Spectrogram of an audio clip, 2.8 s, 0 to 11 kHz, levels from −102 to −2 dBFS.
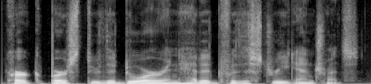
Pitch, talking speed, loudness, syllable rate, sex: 105 Hz, 235 wpm, -17 LUFS, 5.2 syllables/s, male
